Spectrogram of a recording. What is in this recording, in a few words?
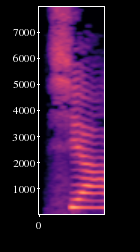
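"xia", Putonghua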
